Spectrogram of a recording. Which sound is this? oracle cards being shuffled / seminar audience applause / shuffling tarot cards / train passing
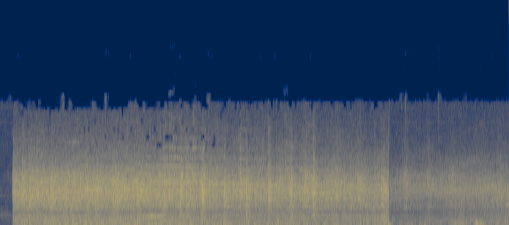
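train passing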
